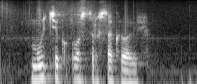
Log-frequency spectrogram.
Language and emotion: Russian, neutral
